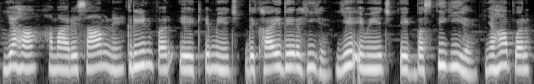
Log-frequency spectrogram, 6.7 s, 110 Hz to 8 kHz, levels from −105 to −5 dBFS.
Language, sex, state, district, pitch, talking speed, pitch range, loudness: Hindi, female, Maharashtra, Dhule, 240 Hz, 170 wpm, 235-260 Hz, -21 LUFS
